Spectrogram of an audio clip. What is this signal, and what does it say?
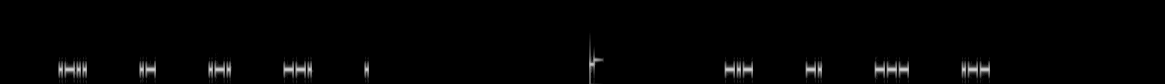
Morse code, heard as a keyed tone, about 37 wpm, spaced as for 14 wpm, 700 Hz. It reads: LARGE KNOW
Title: 6x Character Spacing - Top 300 Words - 40wpm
